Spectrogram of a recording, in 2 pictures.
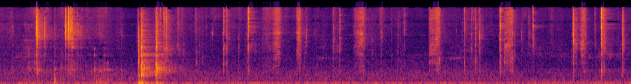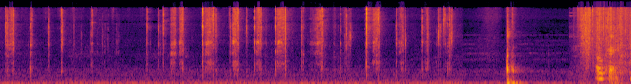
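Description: Gold potatoes are peeled by hand in a kitchen, giving a run of short, close scraping and clicking strokes with a few louder knocks, while a person speaks intermittently.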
